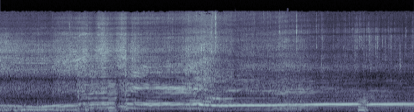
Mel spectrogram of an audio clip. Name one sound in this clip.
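A rally car engine roars and revs hard, shifting gears as it speeds past.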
